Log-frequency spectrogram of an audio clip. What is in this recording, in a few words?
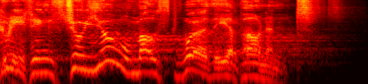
Female Val'kyr MIRROR GREETINGS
